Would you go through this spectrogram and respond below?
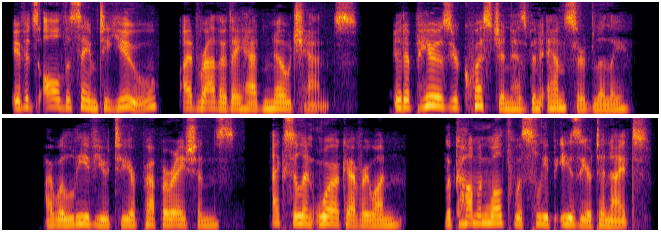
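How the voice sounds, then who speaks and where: A man playing a stern, formal sheriff in a video game, giving orders in a measured, authoritative way. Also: fairly high pitch, a bit bright, dry recording. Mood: resolute, then commanding, formal. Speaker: sheriff and commander. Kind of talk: scripted game dialogue, mission briefing.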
